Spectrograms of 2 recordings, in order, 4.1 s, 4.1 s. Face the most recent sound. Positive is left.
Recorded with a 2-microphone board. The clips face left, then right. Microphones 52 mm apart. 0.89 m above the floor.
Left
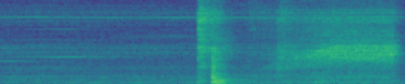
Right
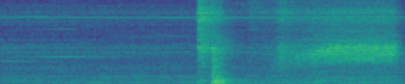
turn(degrees=50)  # may be behind; listen again after turning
